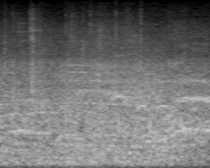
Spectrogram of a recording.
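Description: An excited commentator's voice, drawn out and wavering in pitch, over steady arena noise.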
